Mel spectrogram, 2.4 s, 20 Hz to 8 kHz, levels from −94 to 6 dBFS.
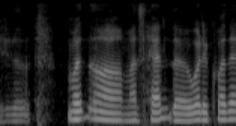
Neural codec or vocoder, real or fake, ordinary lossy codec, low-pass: codec, 24 kHz, 0.9 kbps, WavTokenizer, medium speech release version 1; fake; none; 7.2 kHz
